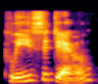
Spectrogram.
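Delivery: calm slow request to sit; unhurried soft instruction; slow and gentle. Shown as a demonstration. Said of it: "what you want to say is".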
